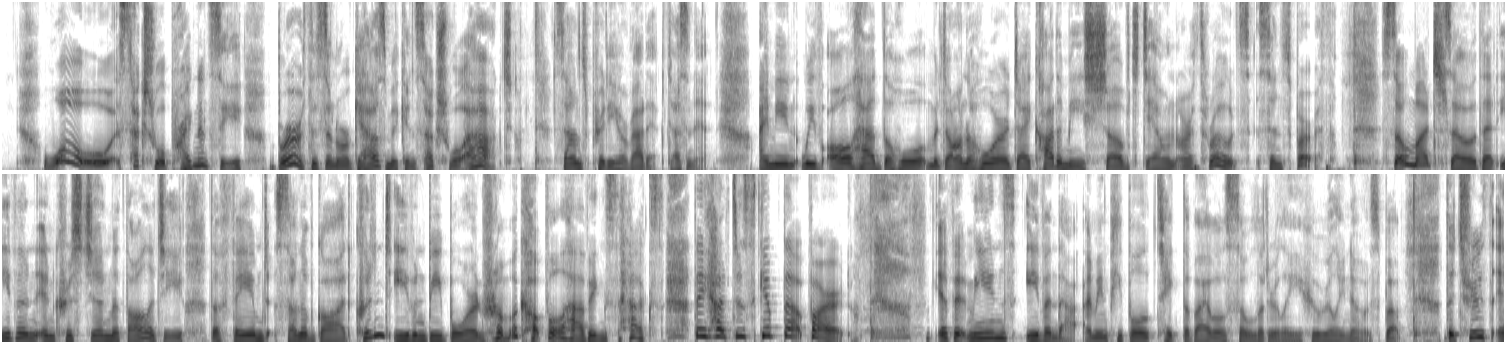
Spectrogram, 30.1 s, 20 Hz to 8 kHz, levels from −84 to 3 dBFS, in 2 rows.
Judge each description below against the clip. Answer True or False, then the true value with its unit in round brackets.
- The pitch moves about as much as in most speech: False (7.2 semitones)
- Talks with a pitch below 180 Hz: False (190 Hz)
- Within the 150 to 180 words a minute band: True (160 wpm)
